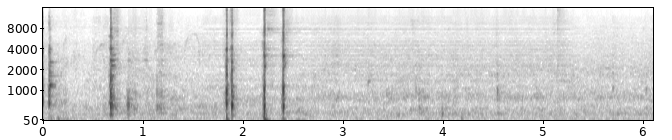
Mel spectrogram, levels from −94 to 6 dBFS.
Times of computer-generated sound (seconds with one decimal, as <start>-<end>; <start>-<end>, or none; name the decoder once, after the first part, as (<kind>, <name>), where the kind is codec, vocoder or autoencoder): 1.6-5.3 (autoencoder, DAC-VAE)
